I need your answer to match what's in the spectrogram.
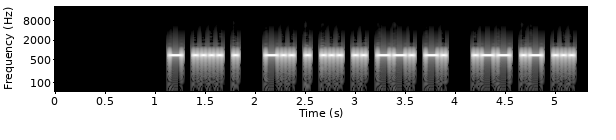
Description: Morse code, heard as a keyed tone, about 30 wpm, 700 Hz. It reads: THE DESIGN WAS
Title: Sentences from Top 1000 Words - Review Part 5 - 30wpm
